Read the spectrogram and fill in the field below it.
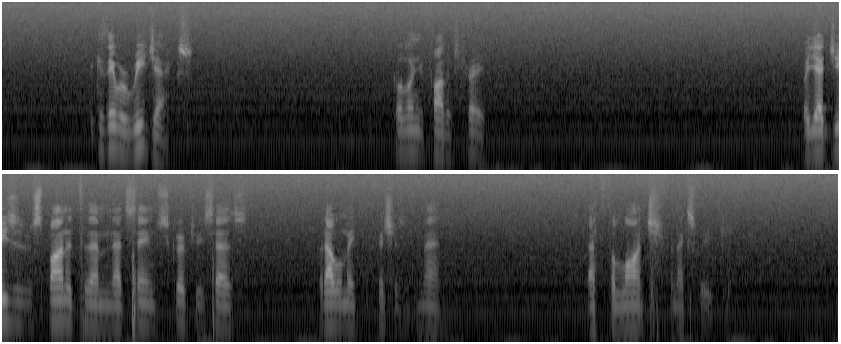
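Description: A middle-aged man speaks calmly through a microphone, with long pauses.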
